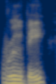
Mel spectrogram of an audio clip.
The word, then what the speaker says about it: RWBY: It is RWBY, pronounced Ruby, because it just fits.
